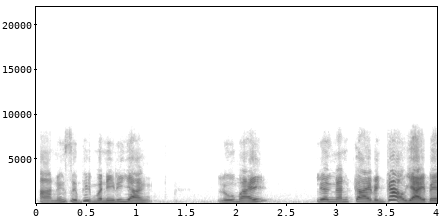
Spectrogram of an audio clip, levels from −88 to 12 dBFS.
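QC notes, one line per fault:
Nothing stood out on listening to this speech, which comes across as a typical call-path recording.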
